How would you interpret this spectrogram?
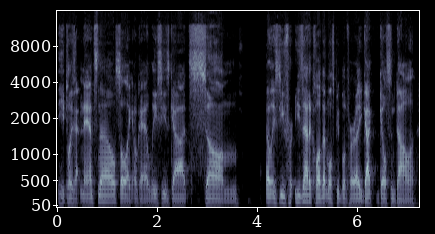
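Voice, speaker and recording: A man co-hosting a casual sports podcast, running through player stats with animated asides. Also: low-pitched, a little fast. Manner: animated, listing stats, swings up when amused. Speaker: podcast co-host.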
